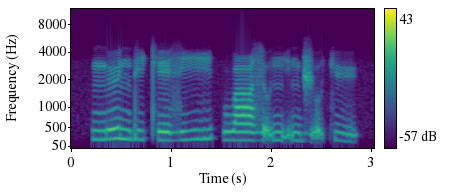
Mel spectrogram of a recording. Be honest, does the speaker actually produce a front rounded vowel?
yes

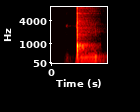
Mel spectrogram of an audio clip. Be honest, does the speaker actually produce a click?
yes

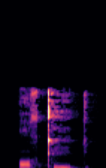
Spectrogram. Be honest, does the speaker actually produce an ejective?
yes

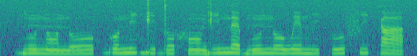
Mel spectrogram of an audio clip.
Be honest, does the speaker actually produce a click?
no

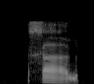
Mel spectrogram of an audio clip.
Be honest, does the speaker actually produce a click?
no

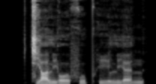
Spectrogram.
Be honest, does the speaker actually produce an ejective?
no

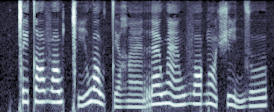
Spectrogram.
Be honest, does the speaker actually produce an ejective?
no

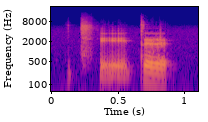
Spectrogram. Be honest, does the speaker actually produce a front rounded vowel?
no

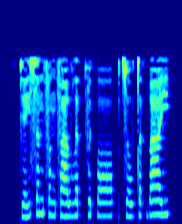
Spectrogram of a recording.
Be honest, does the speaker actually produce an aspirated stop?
no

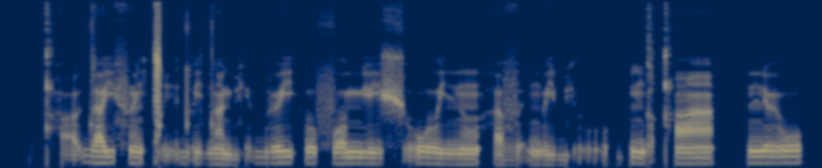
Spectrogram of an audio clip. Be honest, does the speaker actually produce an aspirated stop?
yes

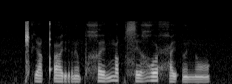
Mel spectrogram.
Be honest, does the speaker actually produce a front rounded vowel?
yes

